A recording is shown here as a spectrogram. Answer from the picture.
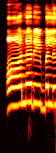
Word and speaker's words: honorable: नहीं, एच हमारा कॉन्सोनेंट है, लेकिन आप इसको जब प्रोनाउंस करोगे ऑनरेबल, तो किसका साउंड आ रहा है? ओ का साउंड आ रहा है ना।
